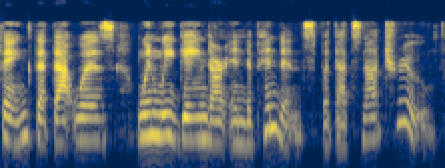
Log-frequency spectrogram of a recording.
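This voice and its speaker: In an American accent, the speaker talks at a fairly slow pace with ordinary pitch variation. It is an ordinary speaking voice. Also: woman. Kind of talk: podcast intro talk. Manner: casual, friendly.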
